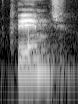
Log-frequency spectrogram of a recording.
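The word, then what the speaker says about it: Thames: शब्दों का प्रोनाउंसिएशन करेंगे और अंत में इसके स्पेलिंग पर बात करेंगे। तो दोस्तों, चलिए शुरू करते हैं। You repeat after me. टेम्ज टेम्ज, टॉमस टॉमस, टन टन, टोनेट टोनेट, टॉमसन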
